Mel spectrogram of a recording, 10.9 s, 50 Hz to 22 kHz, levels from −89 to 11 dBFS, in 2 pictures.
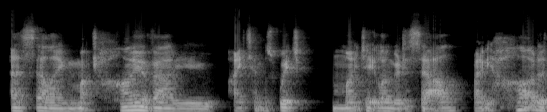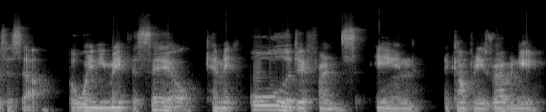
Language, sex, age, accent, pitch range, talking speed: English, male, 20-39, British, 95-120 Hz, 175 wpm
